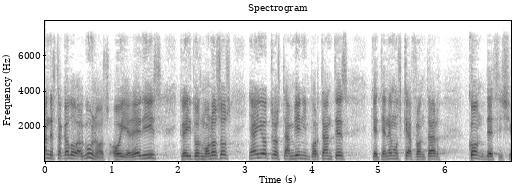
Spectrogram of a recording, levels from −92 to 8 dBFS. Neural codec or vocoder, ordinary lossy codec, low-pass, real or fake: codec, 16 kHz in and 24 kHz out, 1 kbps, XY-Tokenizer; Opus, 64 kbps; 7.2 kHz; fake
